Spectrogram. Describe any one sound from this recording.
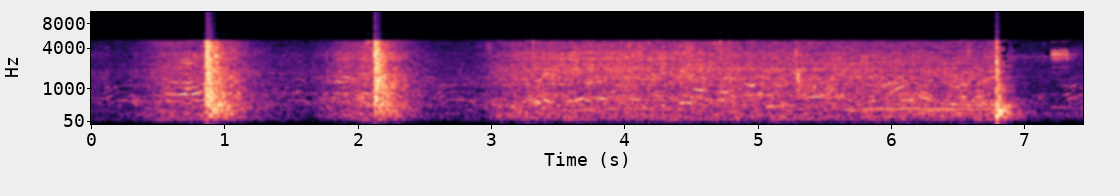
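A crowd of men shouts and chants outdoors.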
